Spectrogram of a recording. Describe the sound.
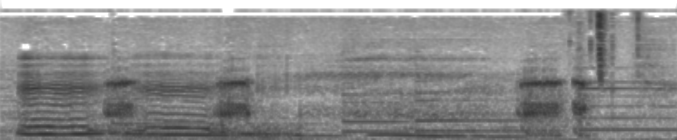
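A toad croaks in a few loud, raspy, harmonic calls in quick succession, with no voices.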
